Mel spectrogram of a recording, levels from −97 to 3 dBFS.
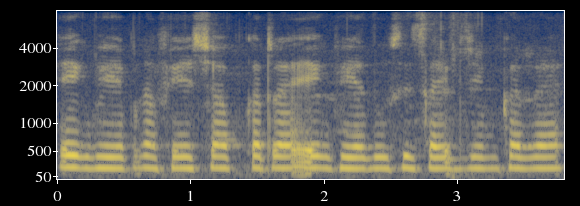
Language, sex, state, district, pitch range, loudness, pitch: Hindi, female, Delhi, New Delhi, 200-205 Hz, -17 LUFS, 200 Hz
